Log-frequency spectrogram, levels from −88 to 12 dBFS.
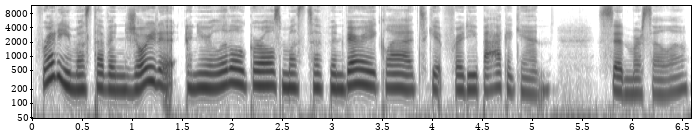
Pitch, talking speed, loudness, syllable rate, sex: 215 Hz, 190 wpm, -19 LUFS, 4.8 syllables/s, female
